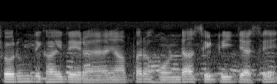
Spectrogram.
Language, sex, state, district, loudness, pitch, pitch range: Hindi, male, Chandigarh, Chandigarh, -18 LUFS, 115 Hz, 110-120 Hz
